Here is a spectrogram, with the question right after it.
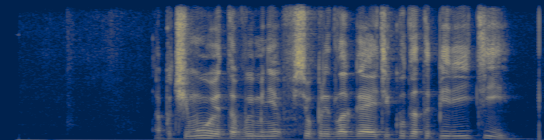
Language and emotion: Russian, angry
